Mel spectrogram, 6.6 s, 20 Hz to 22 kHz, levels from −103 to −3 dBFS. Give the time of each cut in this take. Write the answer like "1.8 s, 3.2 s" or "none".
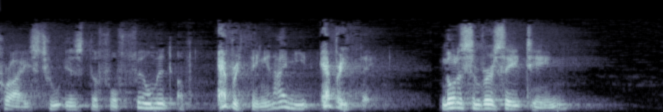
4.3 s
